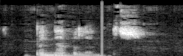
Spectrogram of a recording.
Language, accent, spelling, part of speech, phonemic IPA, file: English, Southern England, benevolence, noun, /bəˈnɛvələns/, LL-Q1860 (eng)-benevolence.wav
- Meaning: 1. Disposition to do good 2. Charitable kindness 3. An altruistic gift or act 4. A kind of forced loan or contribution levied by kings without legal authority, first so called under Edward IV in 1473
